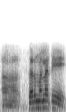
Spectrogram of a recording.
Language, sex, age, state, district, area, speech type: Marathi, male, 18-30, Maharashtra, Akola, rural, conversation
